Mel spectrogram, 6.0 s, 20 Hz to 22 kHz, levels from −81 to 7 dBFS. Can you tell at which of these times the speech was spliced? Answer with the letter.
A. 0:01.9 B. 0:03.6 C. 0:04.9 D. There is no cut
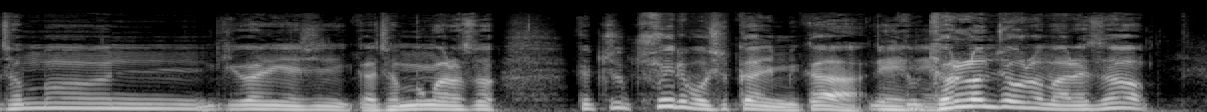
B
